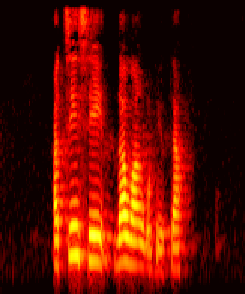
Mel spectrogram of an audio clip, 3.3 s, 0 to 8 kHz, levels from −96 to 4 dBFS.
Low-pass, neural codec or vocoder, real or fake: 7.2 kHz; codec, 24 kHz, 0.9 kbps, WavTokenizer, medium speech release version 2; fake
